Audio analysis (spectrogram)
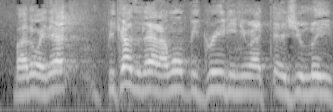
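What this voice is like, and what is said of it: Voice with slight sore throat. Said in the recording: “I have a little bit of a sore throat”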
